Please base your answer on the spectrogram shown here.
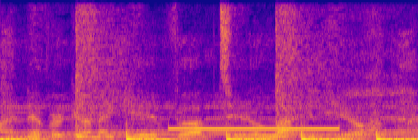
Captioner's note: beep; upbeat music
